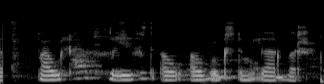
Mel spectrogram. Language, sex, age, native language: Icelandic, male, 6, Polish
